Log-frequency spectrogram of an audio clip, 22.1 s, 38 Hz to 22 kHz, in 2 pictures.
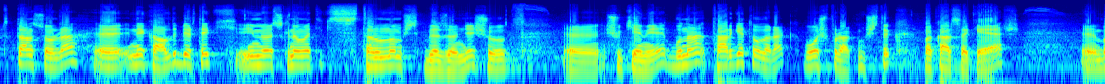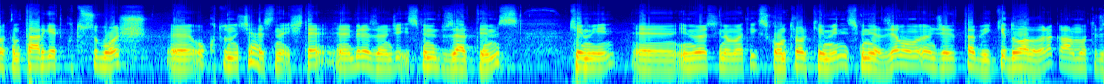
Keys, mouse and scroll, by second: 0.3 n, 2.7 right click, 6.1 g, 9.6 click.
